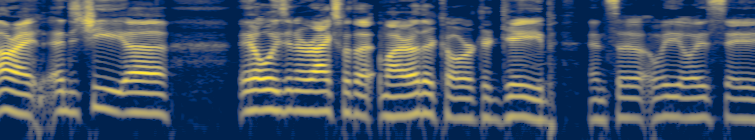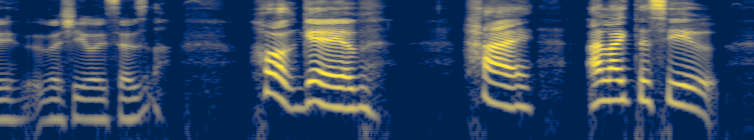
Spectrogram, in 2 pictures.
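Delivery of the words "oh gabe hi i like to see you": put-on Persian accent, high and slow. Telling how a persian woman always greets your coworker, say her greeting, imitating a persian woman's accent. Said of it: "I've been working on her accent".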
